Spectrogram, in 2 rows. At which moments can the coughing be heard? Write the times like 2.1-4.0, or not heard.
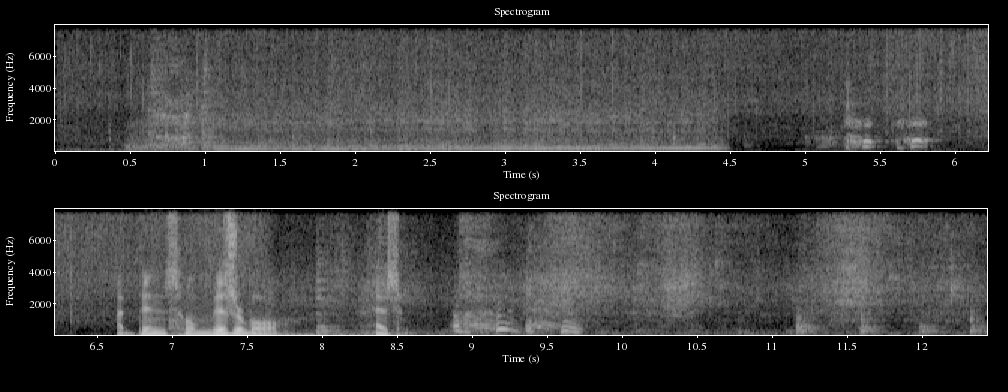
0.6-1.1, 5.2-5.8, 8.8-9.8.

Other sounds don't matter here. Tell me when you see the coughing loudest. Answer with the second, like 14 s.
9 s.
